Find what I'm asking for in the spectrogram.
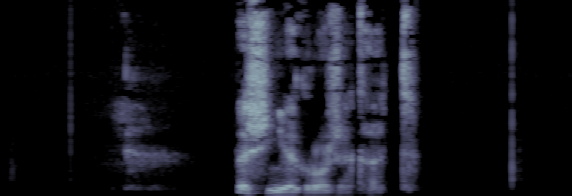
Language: Central Kurdish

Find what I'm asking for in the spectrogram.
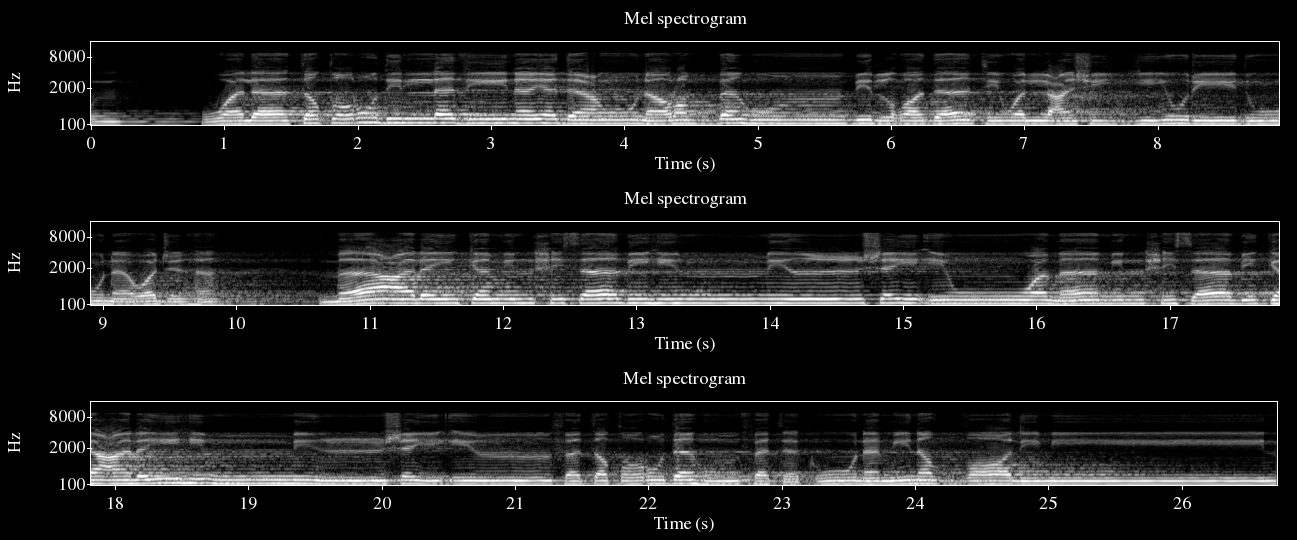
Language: Arabic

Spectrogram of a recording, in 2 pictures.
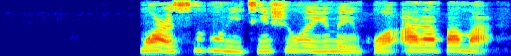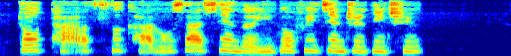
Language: Chinese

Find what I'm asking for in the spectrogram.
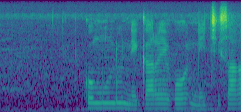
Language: South Ndebele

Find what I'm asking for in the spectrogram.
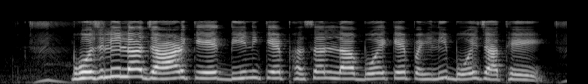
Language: Chhattisgarhi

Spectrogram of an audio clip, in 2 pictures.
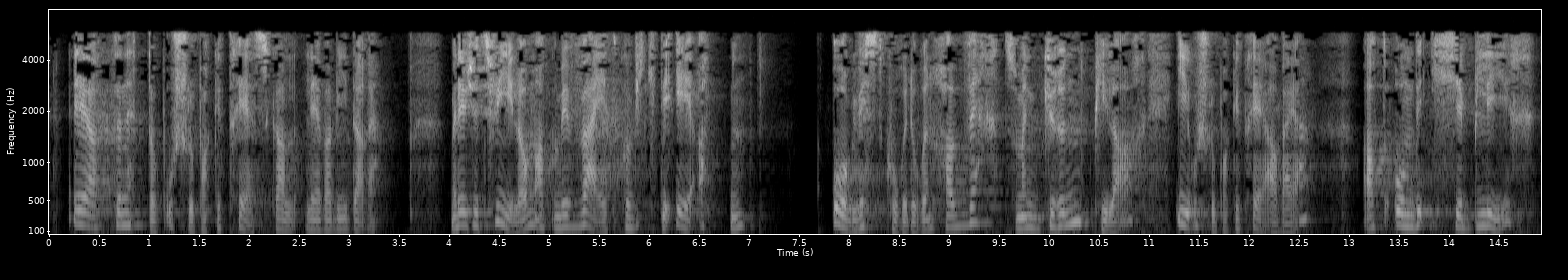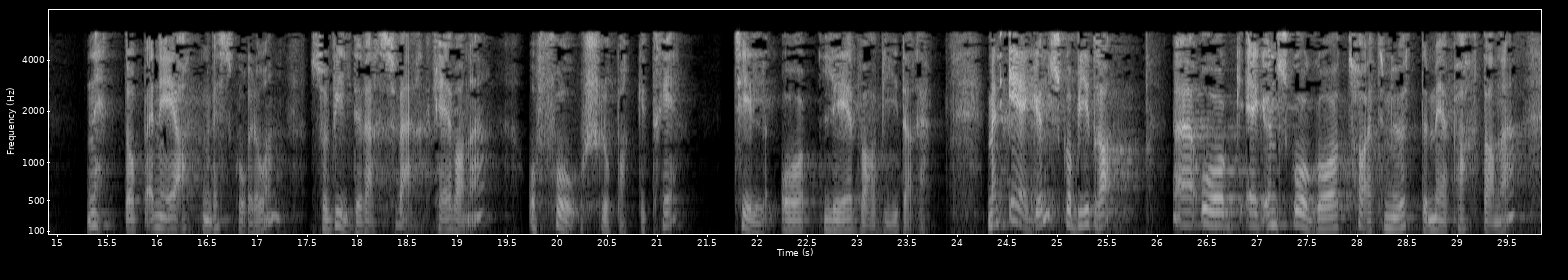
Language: Norwegian Nynorsk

